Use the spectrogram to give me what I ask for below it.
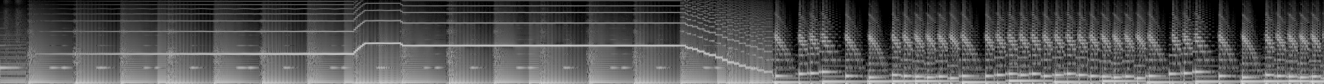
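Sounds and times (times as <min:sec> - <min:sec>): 
chiptune music on a MOS6581R4 chip: 0:00.2 - 0:13.2.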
